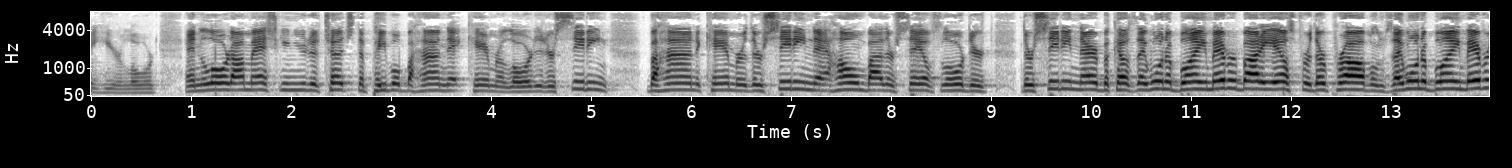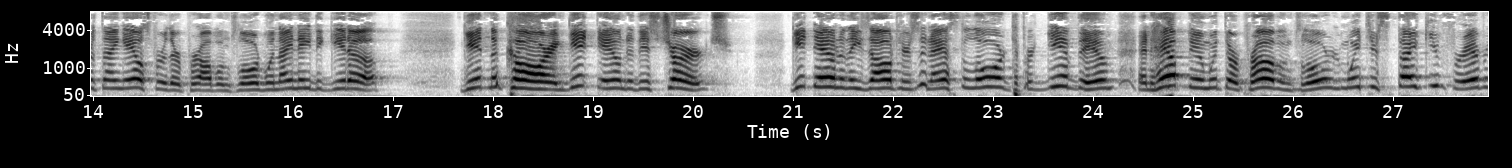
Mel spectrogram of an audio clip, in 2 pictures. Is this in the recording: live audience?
yes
